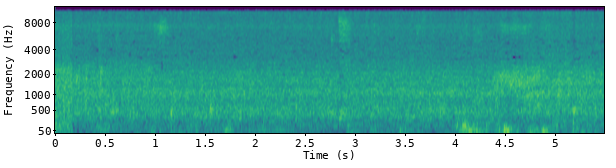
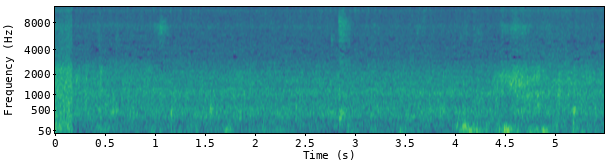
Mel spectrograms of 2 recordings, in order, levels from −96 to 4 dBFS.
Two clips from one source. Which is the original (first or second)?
first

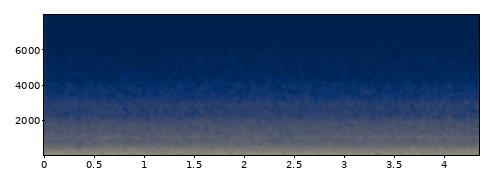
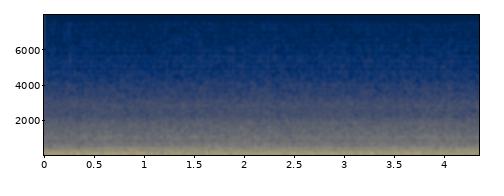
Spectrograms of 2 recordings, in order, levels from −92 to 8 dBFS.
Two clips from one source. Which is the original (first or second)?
first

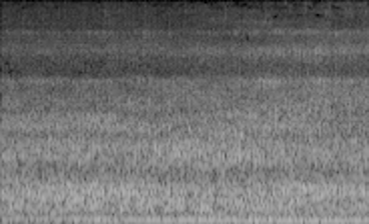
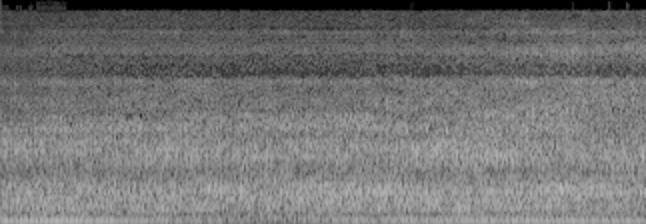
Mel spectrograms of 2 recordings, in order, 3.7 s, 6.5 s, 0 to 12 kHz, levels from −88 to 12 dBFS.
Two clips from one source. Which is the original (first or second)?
second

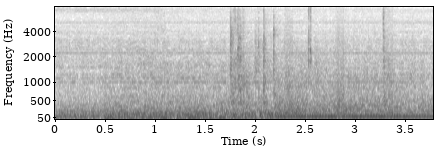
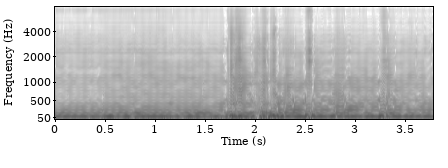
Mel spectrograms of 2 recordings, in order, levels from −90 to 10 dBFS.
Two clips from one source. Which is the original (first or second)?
first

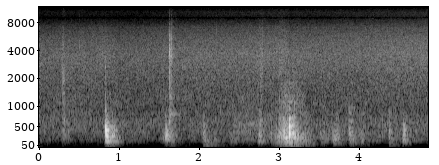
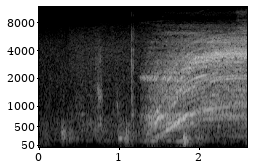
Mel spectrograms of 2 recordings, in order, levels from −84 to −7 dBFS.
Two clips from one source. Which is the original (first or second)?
second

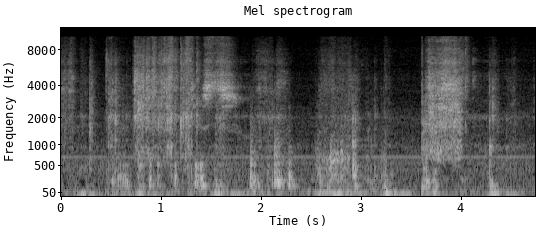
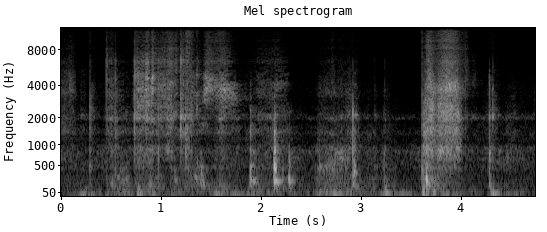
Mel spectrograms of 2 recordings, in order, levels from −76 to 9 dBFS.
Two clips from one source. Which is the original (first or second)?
first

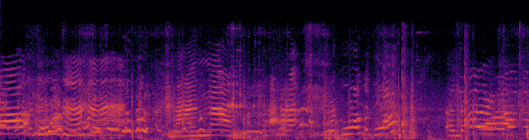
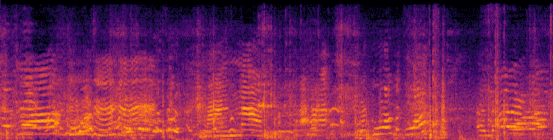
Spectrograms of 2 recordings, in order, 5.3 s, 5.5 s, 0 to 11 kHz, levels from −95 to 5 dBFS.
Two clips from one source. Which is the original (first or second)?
first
